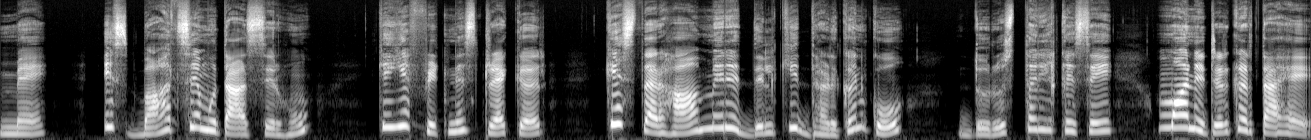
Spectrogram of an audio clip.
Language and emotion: Urdu, surprised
